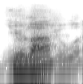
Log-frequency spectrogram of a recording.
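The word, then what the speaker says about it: Joola: Yula? – Okay. See, right. There you go. – Yula's, Yula? That's how in table tennis, everyone calls it Yula.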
